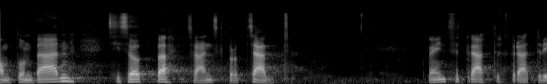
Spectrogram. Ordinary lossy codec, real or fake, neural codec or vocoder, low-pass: none; fake; codec, 24 kHz, 1.2 kbps, DualCodec; none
